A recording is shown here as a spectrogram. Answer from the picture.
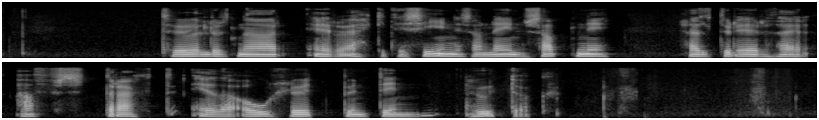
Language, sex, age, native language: Icelandic, male, 20-29, Icelandic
